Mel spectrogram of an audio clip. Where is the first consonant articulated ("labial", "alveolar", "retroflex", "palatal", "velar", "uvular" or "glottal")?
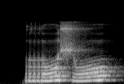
alveolar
